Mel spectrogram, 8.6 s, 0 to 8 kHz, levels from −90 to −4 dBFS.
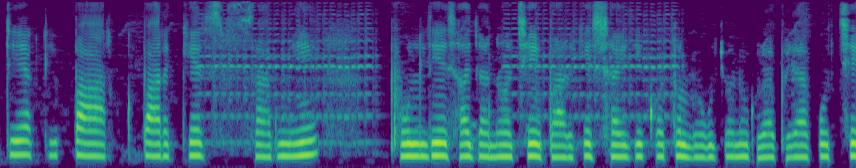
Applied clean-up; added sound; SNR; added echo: none; Bowed string instrument; 19 dB; none.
